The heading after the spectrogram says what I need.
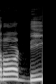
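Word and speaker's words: road: अब देखिए यहां पे समझिएगा दोस्तों याद रखिएगा जब दो वोवेल ओ और ए एक साथ दोस्तों रहते हैं ना एक साथ ठीक है जी तो ए ओ का उच्चारण करते हैं ए का उच्चारण नहीं करते हैं तो आर का र डी का ड ओ का उच्चारण ओ के रूप में रोड बताइए ना यार एक-एक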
